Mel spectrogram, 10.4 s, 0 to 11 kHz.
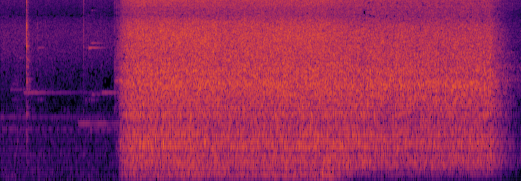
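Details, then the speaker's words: New AC Delco replacement blower motor for a 1969 Camaro/Firebird (first-gen F-body), the old one having blown bearings, bench-run outside the car: quiet ticking, then a smooth, steady air rush with no squeal or scraping; healthy. "yeah I'm happy with that it's gonna be a heck of a lot quieter"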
